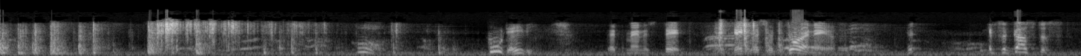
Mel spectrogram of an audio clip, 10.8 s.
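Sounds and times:
heavy thumps on a locked cabin door aboard a ship: 0.0 - 2.1
locked cabin door breaking with a splintering crash and rattling wood: 0.0 - 3.4
speech: 5.1 - 5.5, 6.1 - 9.3, 9.9 - 10.7.

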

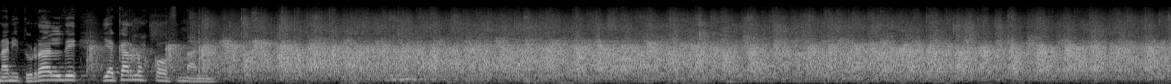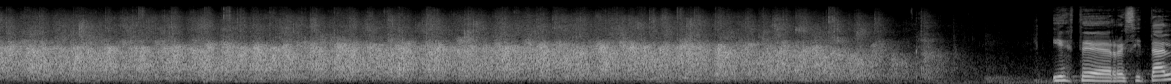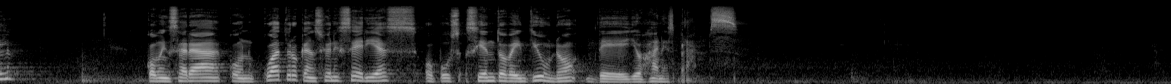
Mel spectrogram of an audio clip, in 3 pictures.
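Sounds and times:
speech: 0.0 - 2.4, 22.3 - 23.6, 24.9 - 30.8
audience applause in a hall: 0.8 - 21.4.

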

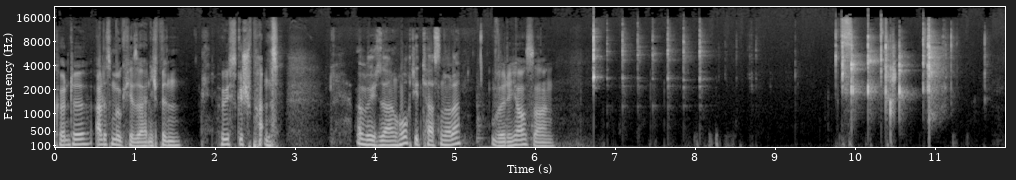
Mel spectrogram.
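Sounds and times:
speech: 0.0 - 3.2, 3.8 - 6.4
drink can opening: 9.8 - 11.7.

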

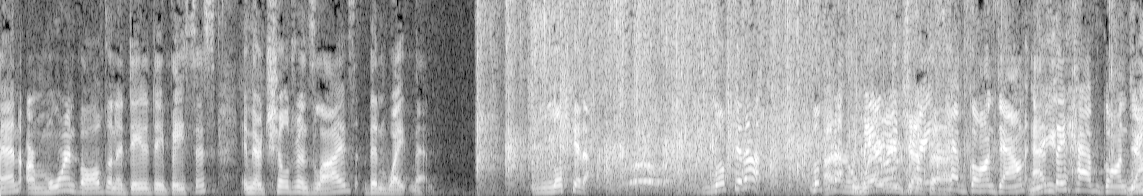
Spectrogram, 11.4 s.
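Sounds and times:
speech: 0.0 - 4.4, 5.3 - 6.2, 7.0 - 11.4
crowd applauding: 4.8 - 10.3.

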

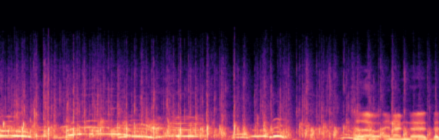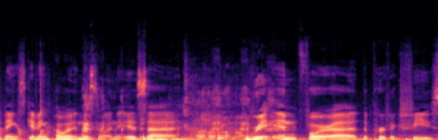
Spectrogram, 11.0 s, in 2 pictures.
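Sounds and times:
people whooping and calling out: 0.0 - 4.7
crowd applause: 0.0 - 6.1
speech: 4.4 - 10.9
laughter: 6.4 - 9.2.

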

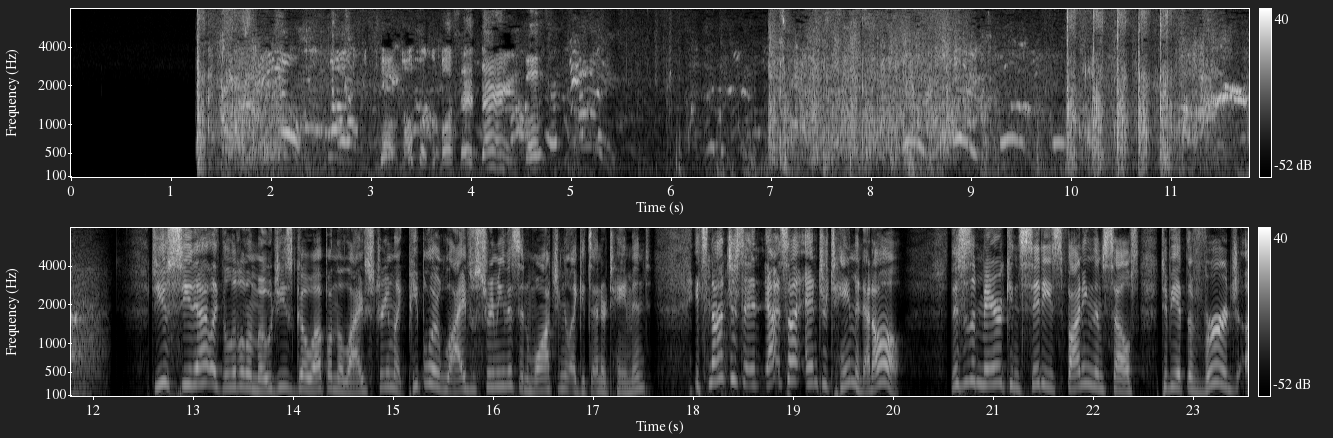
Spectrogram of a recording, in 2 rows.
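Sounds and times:
gunshots: 1.2 - 2.8, 7.0 - 9.3, 9.9 - 11.6
laughter: 1.5 - 12.0
speech: 3.2 - 5.4, 12.6 - 23.5.

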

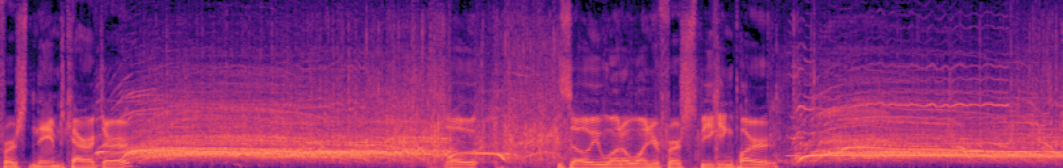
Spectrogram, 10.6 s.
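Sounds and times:
speech: 0.0 - 1.6, 4.4 - 7.9
live audience cheering with high-pitched shrieks and whoops: 0.9 - 5.6, 7.8 - 10.6
live audience clapping: 1.4 - 10.6.

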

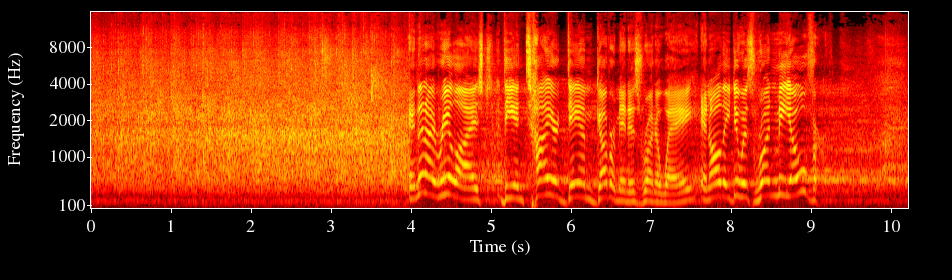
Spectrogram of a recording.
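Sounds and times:
audience applause: 0.0 - 4.0, 9.7 - 10.2
speech: 4.0 - 9.4.

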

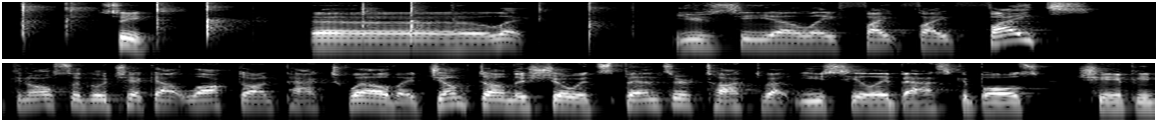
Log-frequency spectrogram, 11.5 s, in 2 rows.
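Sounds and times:
hand claps: 0.0 - 3.3
speech: 0.6 - 0.9, 1.5 - 2.8, 3.4 - 11.5.

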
